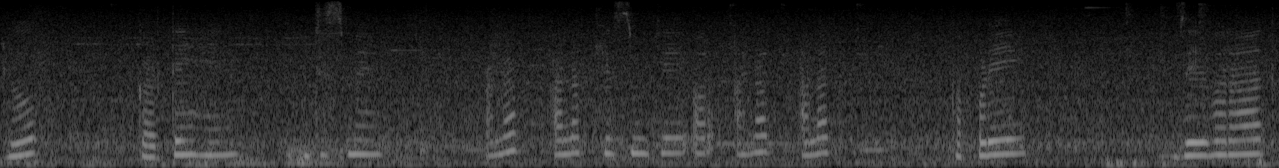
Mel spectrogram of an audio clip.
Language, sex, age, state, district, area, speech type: Urdu, female, 30-45, Uttar Pradesh, Gautam Buddha Nagar, urban, spontaneous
